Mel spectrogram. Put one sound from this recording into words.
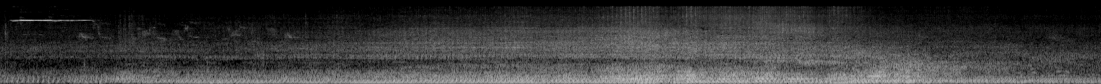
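A small motor cart's engine rumbles close by, grows louder and then fades.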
